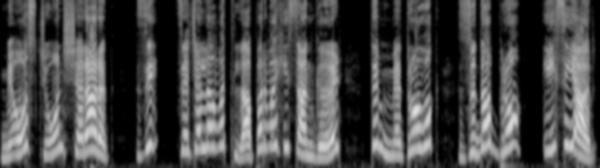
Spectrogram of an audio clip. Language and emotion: Kashmiri, angry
